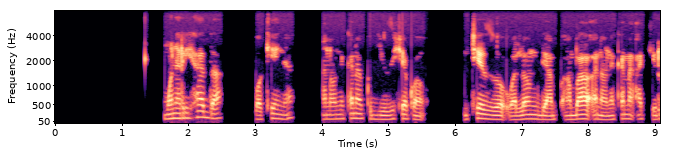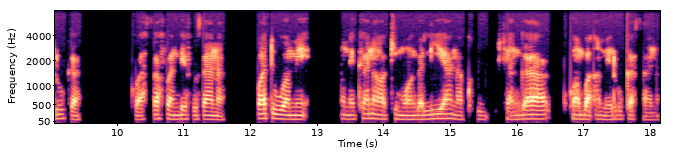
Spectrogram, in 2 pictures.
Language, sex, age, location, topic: Swahili, male, 18-24, Kisumu, government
